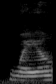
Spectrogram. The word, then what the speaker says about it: whale: it's called the whale whale has a long a doesn't it and a silent E so we hear the a bull whale Austin okay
